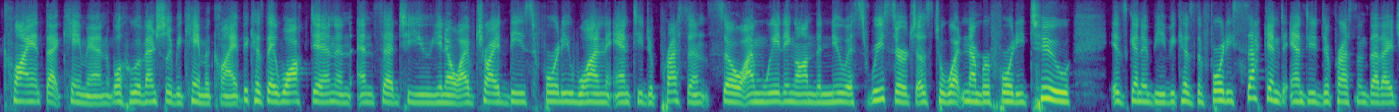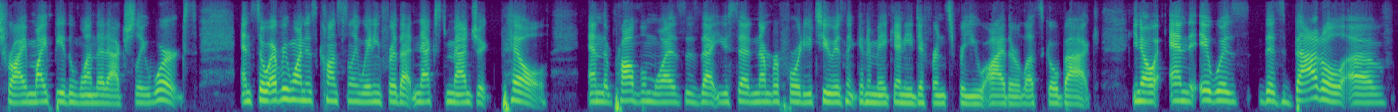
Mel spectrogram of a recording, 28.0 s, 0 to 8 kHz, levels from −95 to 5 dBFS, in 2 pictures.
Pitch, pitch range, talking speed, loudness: 190 Hz, 175-200 Hz, 210 wpm, -17 LUFS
